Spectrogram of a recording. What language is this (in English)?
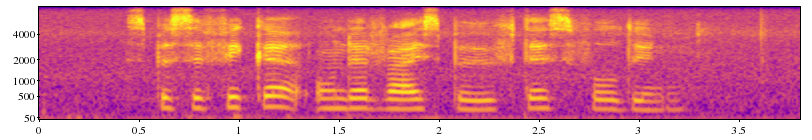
Afrikaans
